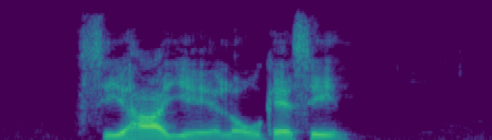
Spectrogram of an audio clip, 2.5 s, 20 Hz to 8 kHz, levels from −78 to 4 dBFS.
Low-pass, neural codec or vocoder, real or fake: 7.2 kHz; none; real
